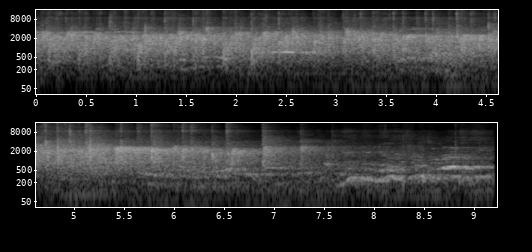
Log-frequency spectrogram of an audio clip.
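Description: A crowd of children and adults cheers and shouts.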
